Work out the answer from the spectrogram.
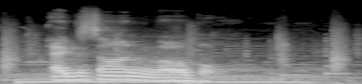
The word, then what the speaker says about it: ExxonMobil: We pronounce this ExxonMobil.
